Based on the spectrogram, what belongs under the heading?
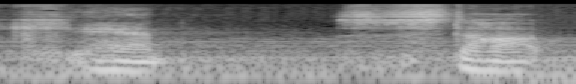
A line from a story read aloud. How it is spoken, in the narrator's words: he hissed at her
